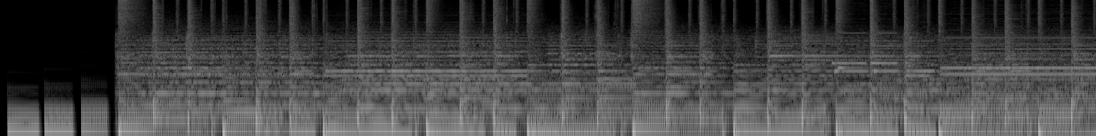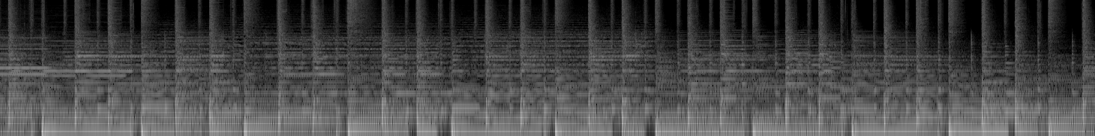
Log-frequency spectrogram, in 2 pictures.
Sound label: (G) No Backing Vocals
